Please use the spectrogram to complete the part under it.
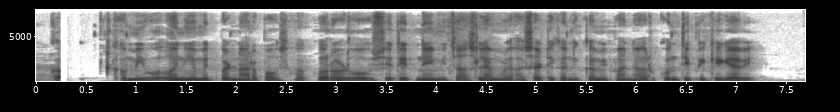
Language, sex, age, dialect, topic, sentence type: Marathi, male, 25-30, Standard Marathi, agriculture, question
